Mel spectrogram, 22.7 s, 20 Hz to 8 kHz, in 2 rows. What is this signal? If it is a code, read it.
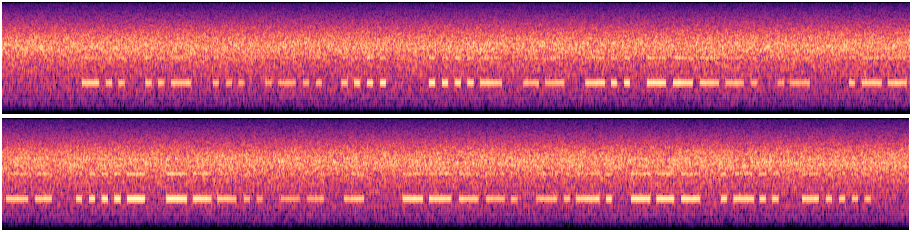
Morse code, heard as a keyed tone, hand-sent with a bug key, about 15 wpm, 860 Hz, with heavy radio static and fading. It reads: DUSLH 4MD9A 148MT 9COL6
